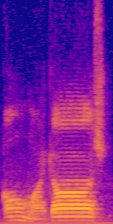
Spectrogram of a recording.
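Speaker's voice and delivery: slow, drawn-out mock dismay; shocked politician. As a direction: stretch out the gasp of fake shock. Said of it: "He goes".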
